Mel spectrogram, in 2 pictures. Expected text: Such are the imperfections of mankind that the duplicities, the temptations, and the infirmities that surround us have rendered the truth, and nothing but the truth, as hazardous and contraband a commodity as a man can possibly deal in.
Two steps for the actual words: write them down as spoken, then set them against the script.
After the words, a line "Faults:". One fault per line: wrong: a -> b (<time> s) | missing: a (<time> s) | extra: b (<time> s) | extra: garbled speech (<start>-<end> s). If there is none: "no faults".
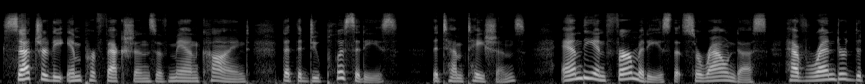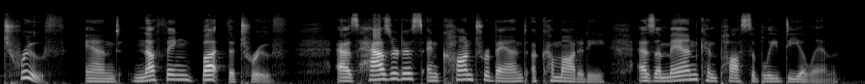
Such are the imperfections of mankind that the duplicities, the temptations, and the infirmities that surround us have rendered the truth, and nothing but the truth, as hazardous and contraband a commodity as a man can possibly deal in.
Faults:
no faults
